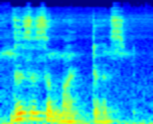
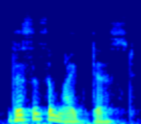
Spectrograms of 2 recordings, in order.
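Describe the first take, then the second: First: Clear voice with audible fan noise behind. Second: Clear voice with no background noise. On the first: "when the fan is turned on and kept at medium speed" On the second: "after doing noise reduction"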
